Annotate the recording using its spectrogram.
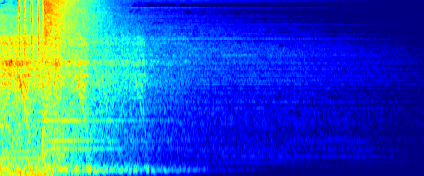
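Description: Ending of a heavy metal song: the band hits a few final drum and cymbal strikes on a last chord, which rings out and fades away by about two seconds in.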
